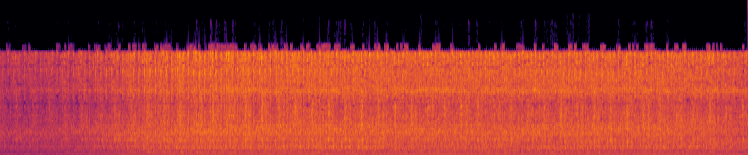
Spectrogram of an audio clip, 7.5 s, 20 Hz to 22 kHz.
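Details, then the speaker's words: 2015 Subaru WRX idling during a 15-minute AMSOIL engine flush before an oil change, already on AMSOIL but never flushed. Steady, quiet low thrum at about three to four pulses a second, even, with no tapping; a healthy, very quiet idle. "she is very quiet she does already have AMSOIL in her but she wasn't flush before so we'll see how she is"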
